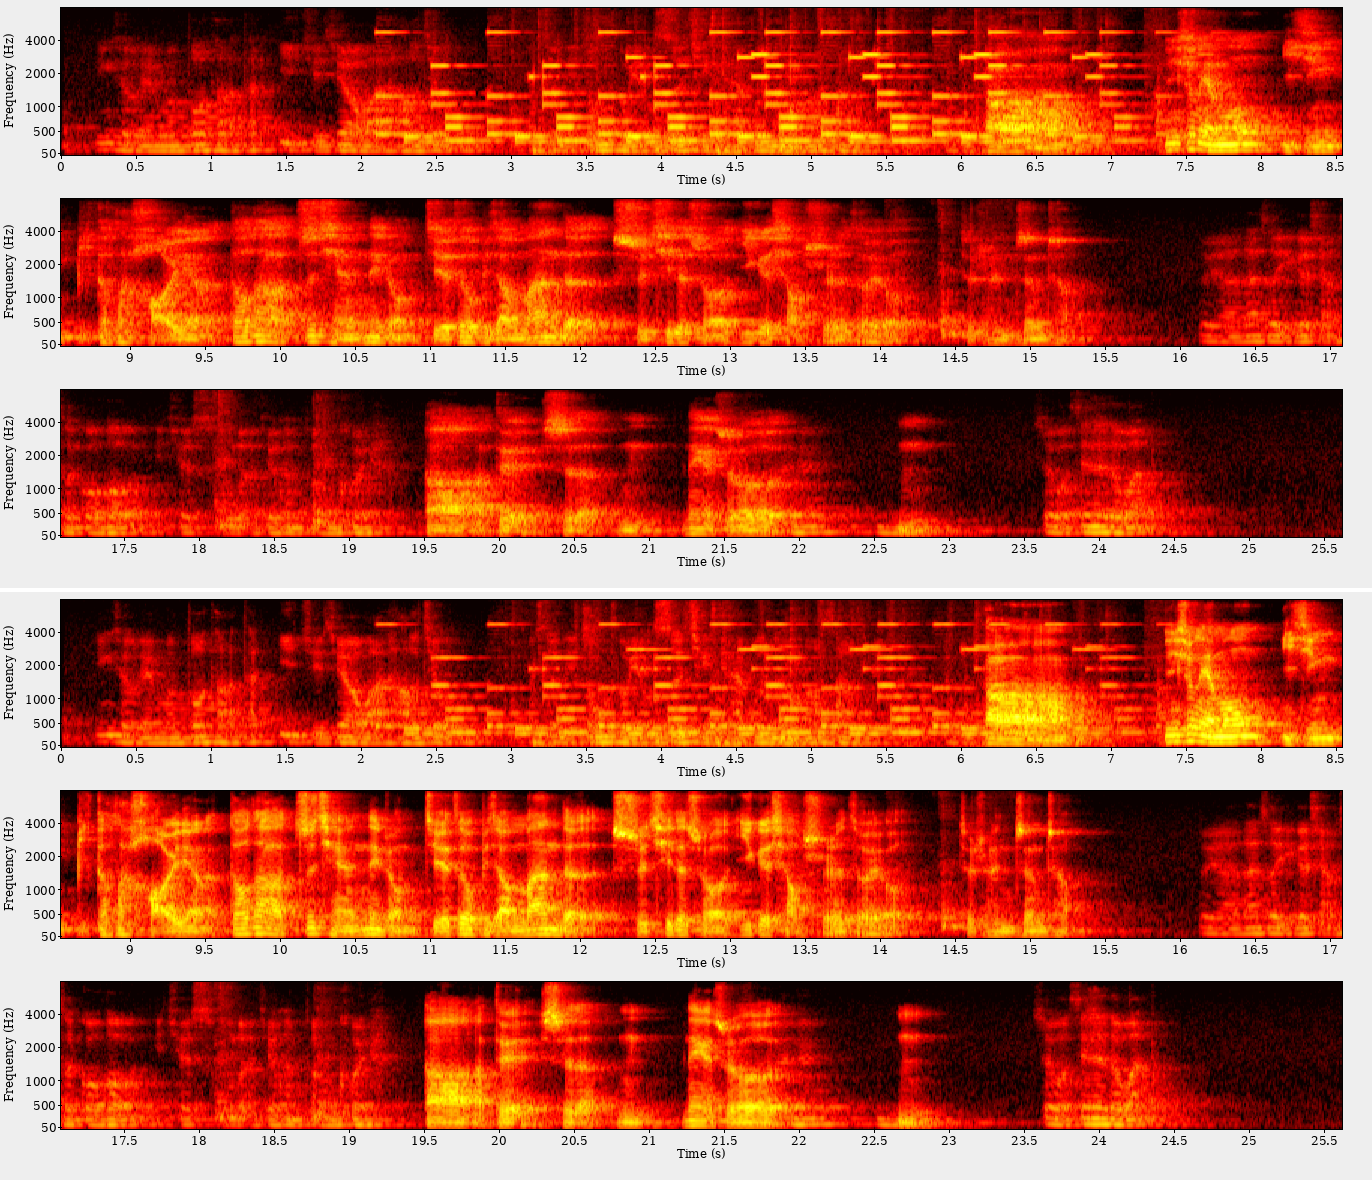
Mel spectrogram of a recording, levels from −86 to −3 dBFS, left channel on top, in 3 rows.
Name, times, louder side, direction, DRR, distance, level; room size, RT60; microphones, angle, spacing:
voice 1, 0.2-2.8 3.1-6.8 16.1-19.3 21.7-22.2 22.5-22.8 23.6-24.4, right 1 dB, 25° right, 0 dB, 1.0 m, -38 dB
sound 1, 2.1-7.8, left 5 dB, 80° left, 0.6 m, -30 dB
Run, 2.9-7.6, equal, 15° left, 0.6 m, -43 dB
voice 2, 6.2-6.7 7.4-14.2 14.5-15.3 19.5-21.9 22.7-22.9, right 5 dB, 75° right, 4 dB, 0.4 m, -26 dB
sound 2, 14.0-15.1 16.9-17.0 18.1-19.2, equal, 55° left, 1.9 m, -45 dB
9.3 x 4.3 x 3.4 m, 1.2 s
head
